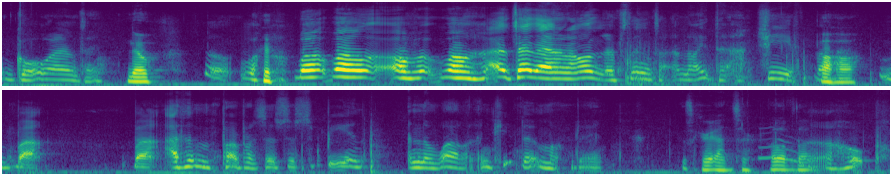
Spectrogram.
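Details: Adult man with dysarthria from cerebral palsy present since birth, which he says affects his verbal communication, balance and coordination; real speech; finding: dysarthria (cerebral palsy).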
